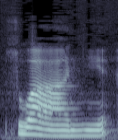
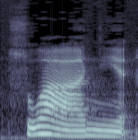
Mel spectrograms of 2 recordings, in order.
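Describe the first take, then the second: No difference in how they are said.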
